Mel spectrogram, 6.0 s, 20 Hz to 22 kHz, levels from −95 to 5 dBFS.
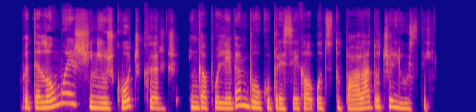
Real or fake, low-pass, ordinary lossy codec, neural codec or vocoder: fake; 19.8 kHz; MP3, 96 kbps; codec, 44.1 kHz, 7.8 kbps, DAC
